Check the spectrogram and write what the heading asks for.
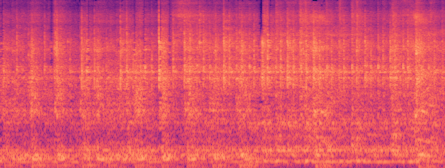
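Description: Live Cook Islands band music for a traditional dance: drums beating in quick, even strokes over a changing bass line.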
